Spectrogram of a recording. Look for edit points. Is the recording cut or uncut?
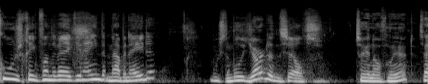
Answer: cut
